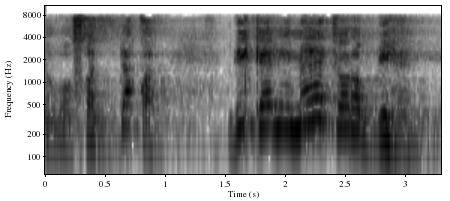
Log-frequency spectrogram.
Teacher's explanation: الدال اوعى تطلعها لي ضاد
